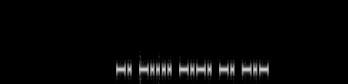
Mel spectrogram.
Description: Morse code, heard as a keyed tone, about 41 wpm, 700 Hz. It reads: N6CNK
